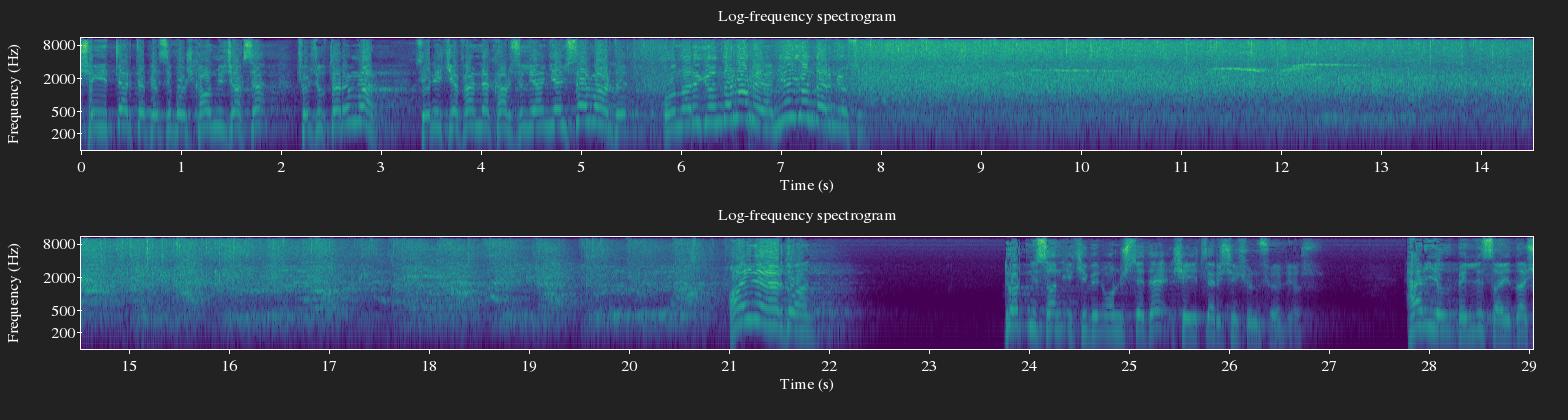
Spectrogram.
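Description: An elderly man speaks forcefully through a microphone in a large echoing hall.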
